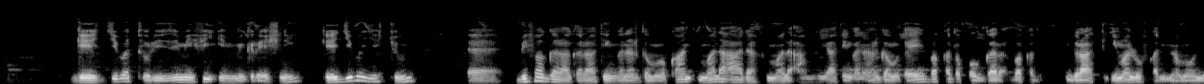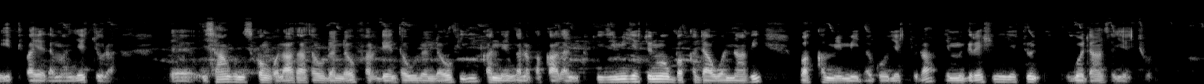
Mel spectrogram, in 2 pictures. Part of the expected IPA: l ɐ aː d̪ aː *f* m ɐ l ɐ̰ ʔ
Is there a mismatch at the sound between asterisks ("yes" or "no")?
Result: no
